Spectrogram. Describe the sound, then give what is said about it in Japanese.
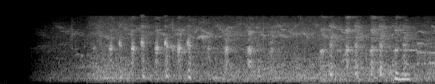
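Squirrel call: a rapid run of many high, chattering chirps over a constant noisy hiss, moderately loud and continuous for about four seconds. “あ、これですね。これリスの鳴き声。”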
